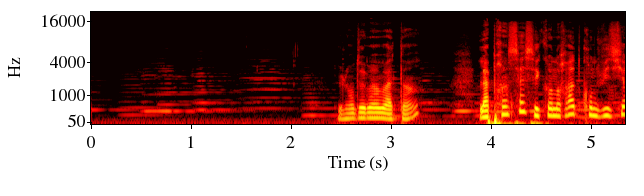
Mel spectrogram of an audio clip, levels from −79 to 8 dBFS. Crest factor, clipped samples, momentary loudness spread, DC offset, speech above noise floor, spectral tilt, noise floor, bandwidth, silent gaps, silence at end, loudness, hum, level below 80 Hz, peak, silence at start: 20 dB; under 0.1%; 21 LU; under 0.1%; 34 dB; -6 dB/octave; -52 dBFS; 16.5 kHz; none; 0 s; -20 LUFS; none; -34 dBFS; -2 dBFS; 0.55 s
